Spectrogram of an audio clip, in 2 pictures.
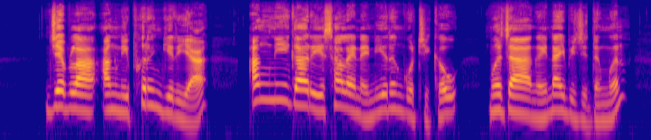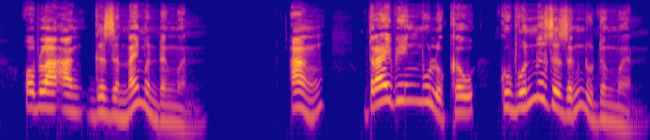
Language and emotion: Bodo, surprised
